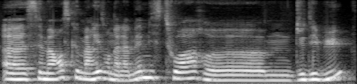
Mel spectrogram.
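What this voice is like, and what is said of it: Slight Belgian French accent. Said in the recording (French): “je suis belge d'origine, je le dis parce que du coup, il y a un petit accent”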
